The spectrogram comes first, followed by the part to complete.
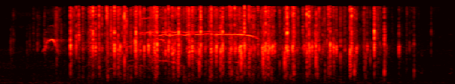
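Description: Audience applauding from about a second in for roughly four seconds, with one long high whistle through the middle, as the band stops playing.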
